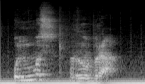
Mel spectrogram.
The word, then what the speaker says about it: Ulmus rubra: was Alma's problem or Ulmus rubra you pronounce it like UL mus bull moose rubra ru b ra a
